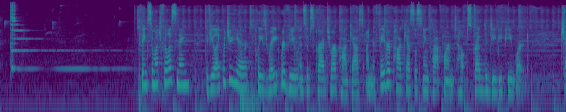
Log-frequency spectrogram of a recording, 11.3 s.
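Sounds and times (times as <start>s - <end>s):
glasses clinking in a toast: 0.0s - 4.0s
speech: 2.8s - 11.3s.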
